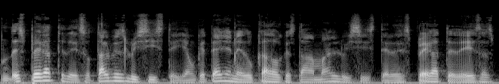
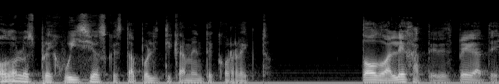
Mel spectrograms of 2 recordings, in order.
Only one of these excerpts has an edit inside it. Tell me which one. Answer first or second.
second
